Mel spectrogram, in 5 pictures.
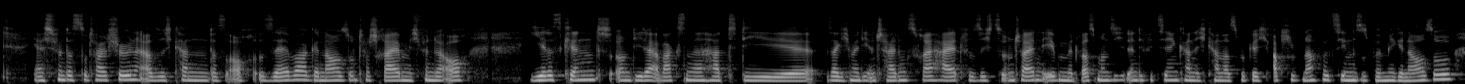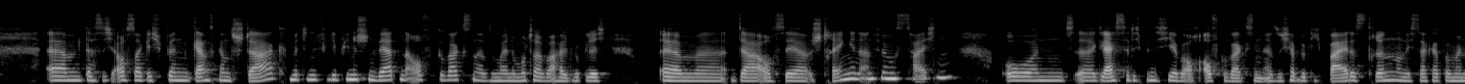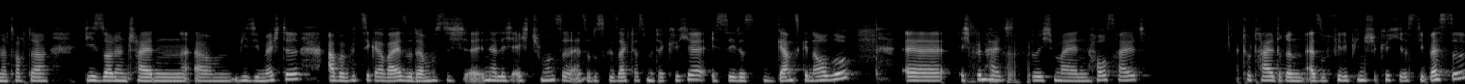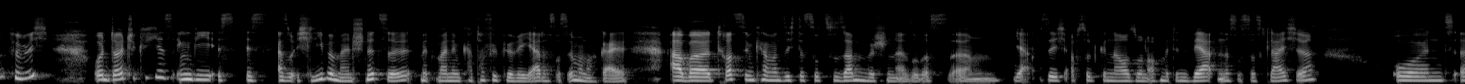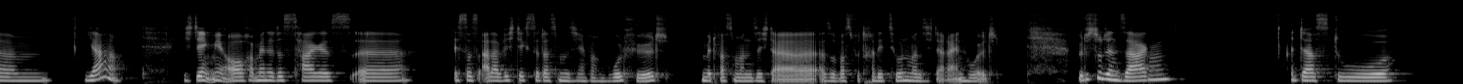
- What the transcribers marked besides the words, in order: laugh; stressed: "ganz"; joyful: "beste für mich"; other background noise
- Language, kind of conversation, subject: German, podcast, Wie entscheidest du, welche Traditionen du beibehältst und welche du aufgibst?
- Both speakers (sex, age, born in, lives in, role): female, 30-34, Germany, Germany, host; male, 25-29, Germany, Germany, guest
